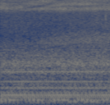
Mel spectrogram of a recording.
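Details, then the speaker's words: Steady, low, unbroken suction hum during endoscopic microsuction of ear wax by a nurse. The wax looks hard but is brittle, breaking apart and going up the tube while leaving small bits behind. "these bits did start disappearing up the tube but keeps leaving a little bit keeps breaking apart"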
